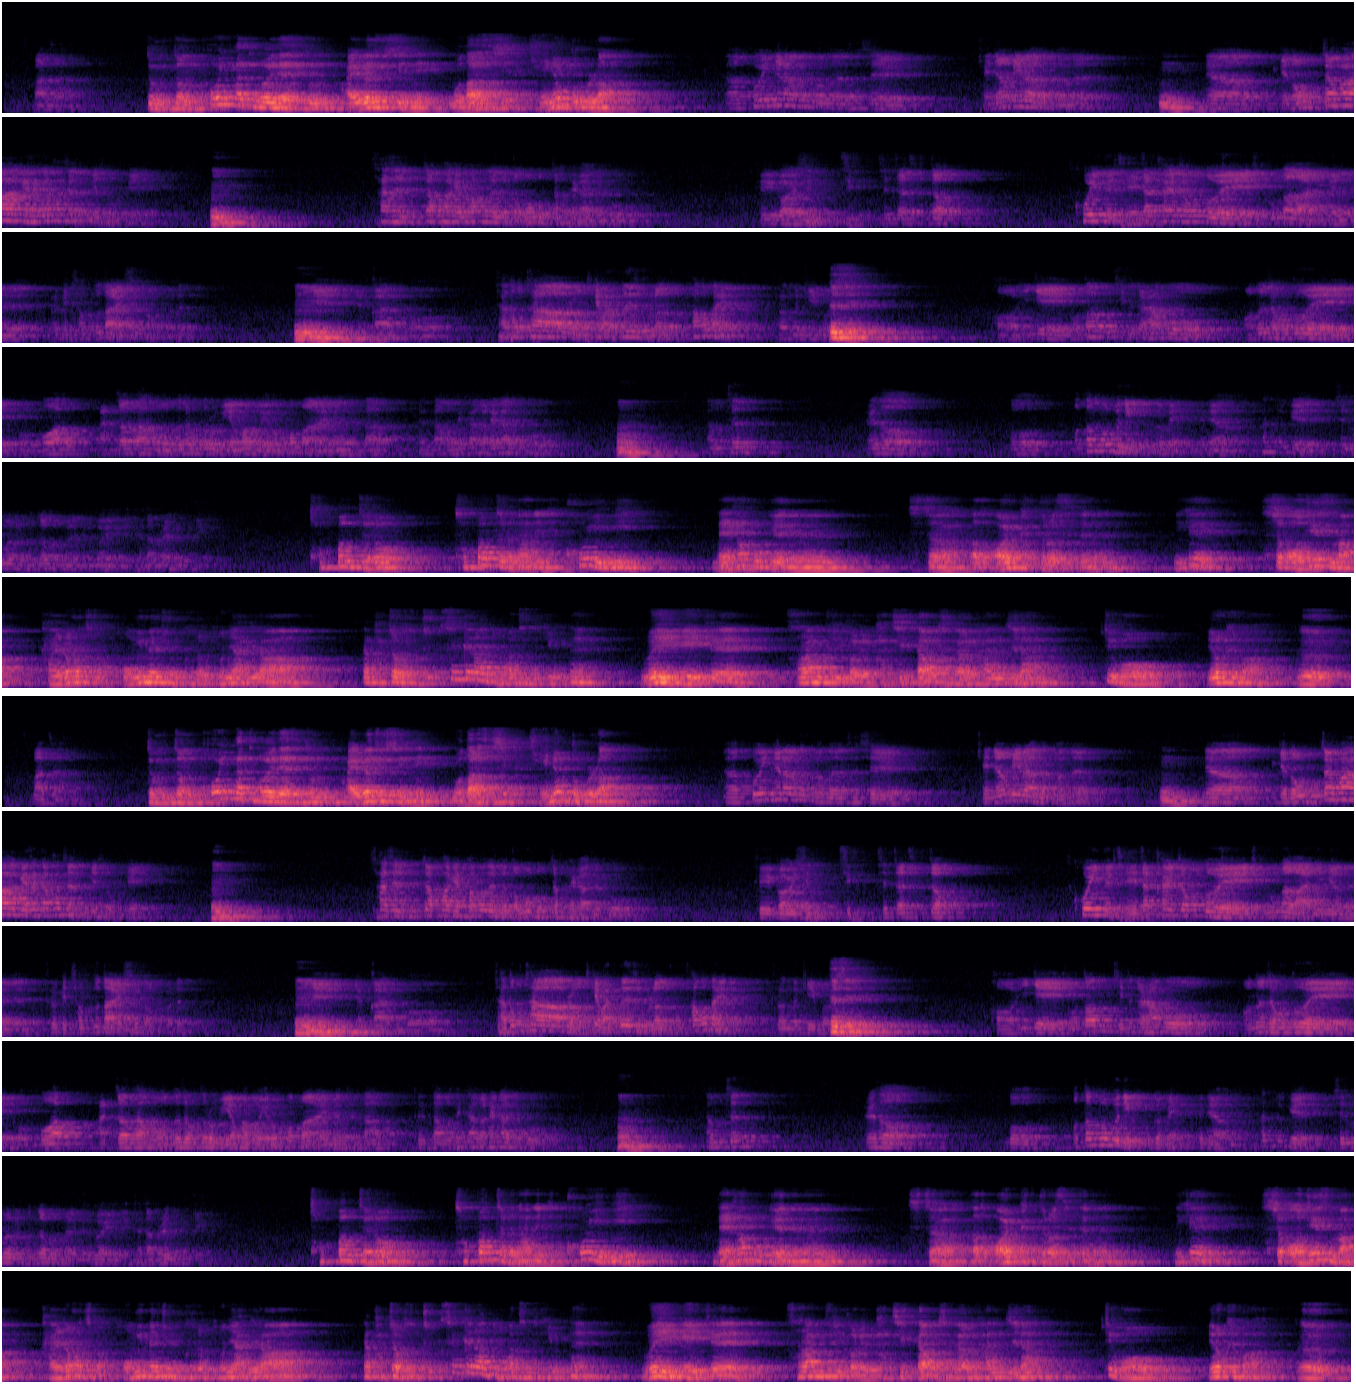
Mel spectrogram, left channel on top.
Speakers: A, on the right; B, on the left.
A: 맞아.
B: 좀 좀 코인 같은 거에 대해서 좀 알려줄 수 있니? 뭐 나는 사실 그 개념도 몰라.
A: 아, 코인이라는 거는 사실 개념이라는 거는
B: 응
A: 그냥 이게 너무 복잡하게 생각하지 않는 게 좋은 게
B: 응
A: 사실 복잡하게 파고들면 너무 복잡해가지고 그걸 진, 직- 진짜 직접 코인을 제작할 정도의 전문가가 아니면은 그렇게 전부 다 알 수는 없거든.
B: 응
A: 이게 약간 뭐 자동차를 어떻게 만드는지 몰라도 다 타고 다니잖아. 그런 느낌으로
B: 그지?
A: 어, 이게 어떤 기능을 하고 어느 정도의 뭐 보안, 안전하고 어느 정도로 위험하고 이런 것만 알면 된다, 된다고 생각을 해가지고.
B: 응.
A: 아무튼, 그래서 뭐 어떤 부분이 궁금해? 그냥 한두 개 질문을 던져보면 그거에 이제 대답을 해줄게.
B: 첫 번째로 첫 번째로 나는 이 코인이 내가 보기에는 진짜 나도 얼핏 들었을 때는 이게 사실 어디에서 막 달려갔지 막 공인해준 그런 돈이 아니라 그냥 갑자기 어서툭 생겨난 돈 같은 느낌인데 왜 이게 이제 사람들이 이거를 가치 있다고 생각을 하는지랑 그리고 이렇게 막 그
